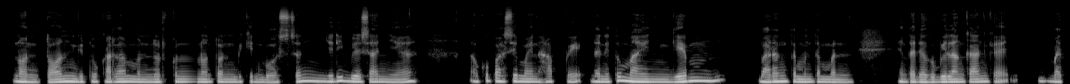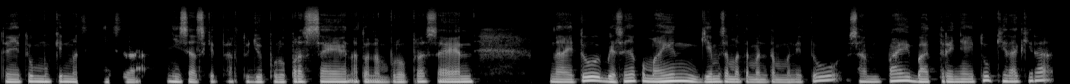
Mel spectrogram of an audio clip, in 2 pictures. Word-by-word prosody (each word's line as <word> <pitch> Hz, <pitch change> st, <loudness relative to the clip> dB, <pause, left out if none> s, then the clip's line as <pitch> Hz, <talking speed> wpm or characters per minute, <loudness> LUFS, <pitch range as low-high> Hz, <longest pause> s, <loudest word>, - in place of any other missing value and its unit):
nonton 120 Hz, +1 st, +2 dB
gitu, 120 Hz, 0 st, -4 dB
karena 120 Hz, +1 st, +1 dB
menurutku 115 Hz, 0 st, 0 dB
nonton 120 Hz, -1 st, -1 dB
bikin 120 Hz, -1 st, -5 dB
bosen. 135 Hz, +8 st, 0 dB
Jadi 130 Hz, +5 st, +3 dB
biasanya 125 Hz, -2 st, +1 dB, 0.5 s
aku 140 Hz, +2 st, -4 dB
pasti 140 Hz, -1 st, +1 dB
main 125 Hz, -2 st, +2 dB
HP 125 Hz, +2 st, -5 dB
dan 125 Hz, -2 st, +1 dB
itu 120 Hz, +9 st, +1 dB
main 120 Hz, -6 st, +4 dB
gim 160 Hz, -, +4 dB, 0.4 s
bareng 130 Hz, +3 st, +3 dB
temen-temen, 120 Hz, -3 st, 0 dB, 0.4 s
yang 125 Hz, -, -1 dB
tadi 120 Hz, 0 st, +1 dB
aku 115 Hz, +1 st, 0 dB
bilang 120 Hz, +1 st, +3 dB
kan, 120 Hz, +1 st, +2 dB
kayak -, -, -3 dB, 0.3 s
baterainya 120 Hz, -4 st, -2 dB
itu 135 Hz, -, +1 dB
mungkin 125 Hz, 0 st, +1 dB
masih 120 Hz, -, -7 dB, 0.2 s
nyisa 110 Hz, -1 st, -7 dB, 0.4 s
nyisa 120 Hz, -2 st, +1 dB
sekitar 125 Hz, +3 st, -7 dB
70% 120 Hz, +1 st, -1 dB
atau 125 Hz, -2 st, -2 dB
60%. 120 Hz, +2 st, -1 dB, 0.8 s
Nah, 115 Hz, -2 st, 0 dB
itu 170 Hz, +11 st, +3 dB
biasanya 145 Hz, +2 st, +1 dB
aku 150 Hz, -, 0 dB
main 140 Hz, -1 st, +4 dB
gim 120 Hz, +1 st, +2 dB
sama 120 Hz, -2 st, 0 dB
temen-temen 110 Hz, -2 st, -4 dB
itu, 180 Hz, -, -2 dB
sampai 140 Hz, +3 st, 0 dB
baterainya 125 Hz, -2 st, 0 dB
itu 190 Hz, +9 st, -1 dB
kira-kira 165 Hz, +8 st, -2 dB
125 Hz, 135 wpm, -24 LUFS, 120-135 Hz, 0.8 s, main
